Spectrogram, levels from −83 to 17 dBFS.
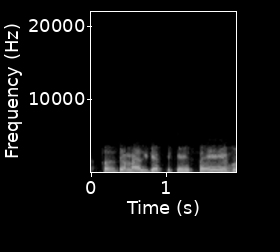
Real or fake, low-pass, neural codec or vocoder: fake; 5.4 kHz; codec, 44.1 kHz, 2.6 kbps, SNAC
